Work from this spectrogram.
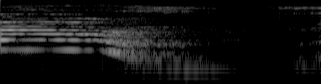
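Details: Golden Retriever family dog playing with its mother figure at home; a single drawn-out, tonal whining howl holds steady, then slides downward and fades within about a second, with faint room noise behind.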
